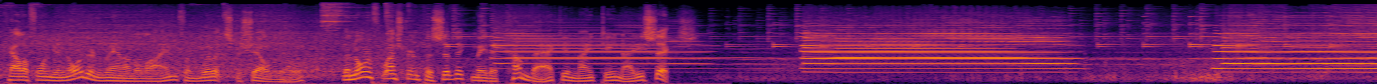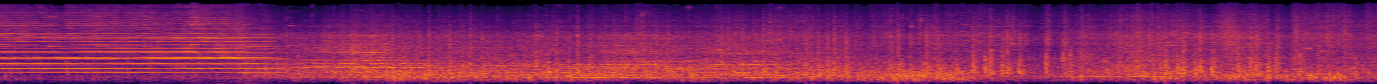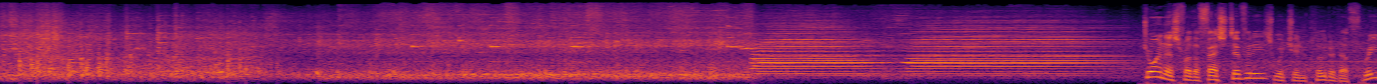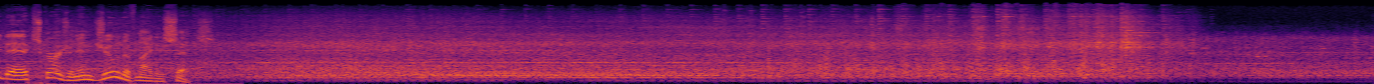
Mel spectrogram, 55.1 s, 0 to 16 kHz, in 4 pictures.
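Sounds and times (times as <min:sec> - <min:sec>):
train wheels rumbling on rails: 0:00.0 - 0:37.8, 0:38.9 - 0:55.0
locomotive air horn: 0:04.8 - 0:07.3, 0:08.0 - 0:11.0, 0:12.1 - 0:18.1, 0:35.0 - 0:39.1.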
